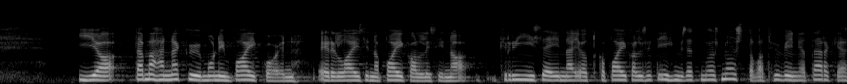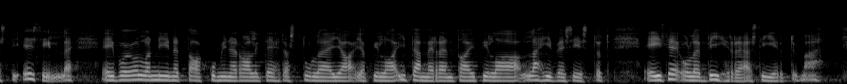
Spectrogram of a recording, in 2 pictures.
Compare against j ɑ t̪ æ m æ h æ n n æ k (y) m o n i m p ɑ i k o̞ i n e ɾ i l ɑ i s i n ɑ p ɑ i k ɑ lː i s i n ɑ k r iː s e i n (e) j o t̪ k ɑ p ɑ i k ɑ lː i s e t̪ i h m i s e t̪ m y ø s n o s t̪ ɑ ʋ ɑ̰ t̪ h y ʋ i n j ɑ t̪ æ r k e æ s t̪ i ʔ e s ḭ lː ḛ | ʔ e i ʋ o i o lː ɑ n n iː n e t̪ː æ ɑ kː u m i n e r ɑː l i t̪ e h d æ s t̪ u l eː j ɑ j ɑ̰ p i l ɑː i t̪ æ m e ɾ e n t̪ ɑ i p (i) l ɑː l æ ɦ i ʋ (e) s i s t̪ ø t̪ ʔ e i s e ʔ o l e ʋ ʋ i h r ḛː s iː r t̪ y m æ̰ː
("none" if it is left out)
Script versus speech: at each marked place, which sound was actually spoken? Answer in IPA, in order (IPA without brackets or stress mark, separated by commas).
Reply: yː, æ, i, e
